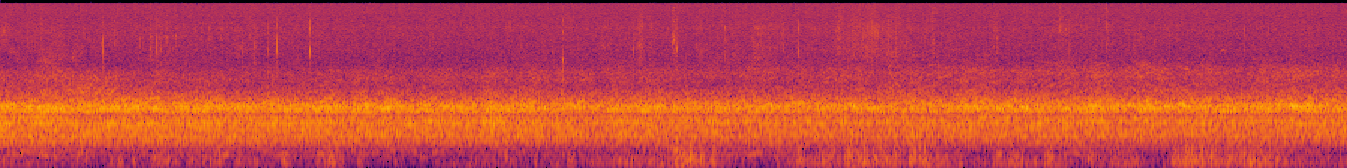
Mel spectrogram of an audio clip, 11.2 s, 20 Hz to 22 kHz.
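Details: Continuous clamour from large Snow Goose flocks at a spring migration rest stop, Cayuga Lake, New York, 20 March 2021. Overlapping high honks blend together, with low rumbling gusts and occasional thumps beneath.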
